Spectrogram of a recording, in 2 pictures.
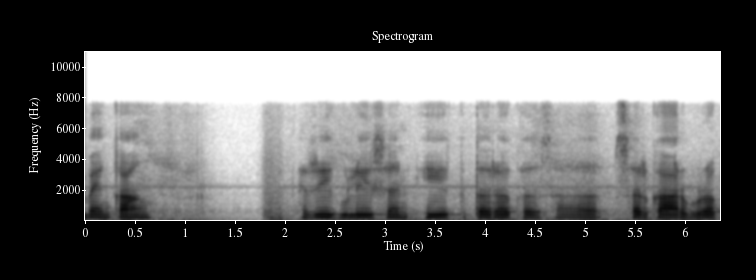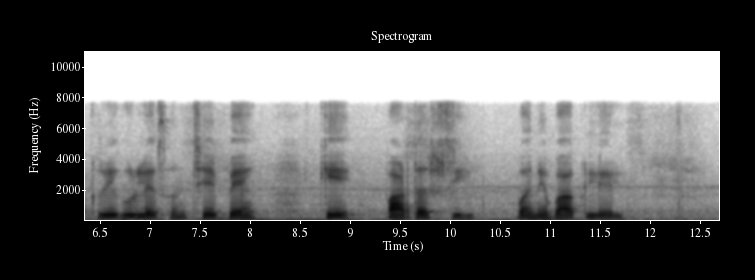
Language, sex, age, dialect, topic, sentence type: Maithili, female, 25-30, Bajjika, banking, statement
